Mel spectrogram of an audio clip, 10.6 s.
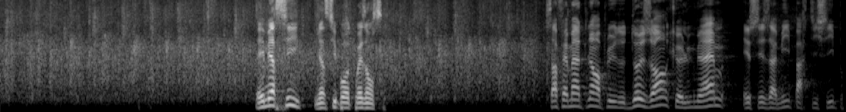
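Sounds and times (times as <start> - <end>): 
audience applause: 0.0 - 7.0
speech: 3.2 - 4.9, 6.9 - 10.5.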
